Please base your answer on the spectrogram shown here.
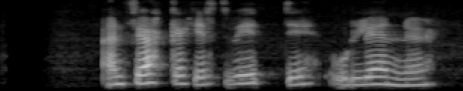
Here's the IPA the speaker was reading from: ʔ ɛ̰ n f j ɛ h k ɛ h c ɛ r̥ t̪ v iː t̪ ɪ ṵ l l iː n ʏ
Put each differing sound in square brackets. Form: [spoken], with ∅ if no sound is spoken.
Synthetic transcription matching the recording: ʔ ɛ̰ n f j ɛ h k ɛ h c ɛ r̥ t̪ v [ɪː] t̪ ɪ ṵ [ɾ] l [ɛː] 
